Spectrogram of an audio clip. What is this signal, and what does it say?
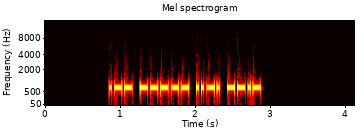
Morse code, heard as a keyed tone, about 34 wpm, 700 Hz. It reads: W0FQ
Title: USA Call Signs - 2x Character Spacing - 35wpm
